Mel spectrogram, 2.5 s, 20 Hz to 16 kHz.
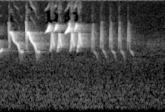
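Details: A male Indigo Bunting singing at St. Johns Conservation on May 25, 2022: a rapid run of high, sweet, paired notes with quick downward sweeps, trailing off after about two seconds; nothing else is heard.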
